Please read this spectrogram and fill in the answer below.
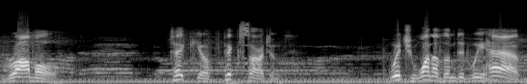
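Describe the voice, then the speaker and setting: Terse army captain, vintage radio. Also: male voice, fairly high pitch, very animated, unhurried. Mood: stunned. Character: army captain narrating his war raid, steady, wry. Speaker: radio actor. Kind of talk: 1950s radio drama acting and narration. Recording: muffled 1950s radio recording, music behind.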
